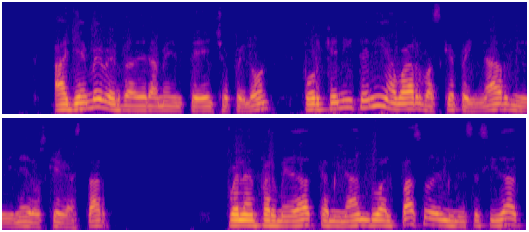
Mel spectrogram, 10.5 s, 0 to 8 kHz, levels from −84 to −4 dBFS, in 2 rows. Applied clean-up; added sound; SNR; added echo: none; none; none; none.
